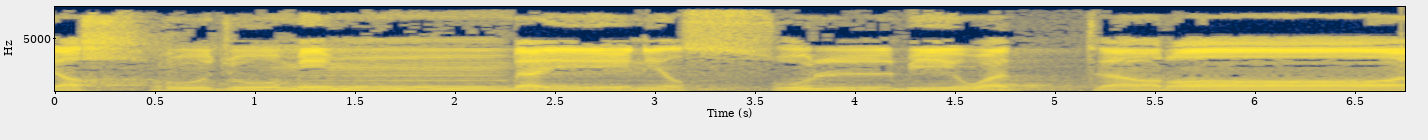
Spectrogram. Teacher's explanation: Karena nun punya gunnah, diganti mim masih ada gunnahnya, ya, jadi tetap mempertahankan gunnah.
